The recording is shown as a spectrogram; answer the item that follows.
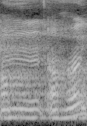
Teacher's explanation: अनुस्वार जो हैं अम, अह ये सब हमारे नासिका के नाक के उच्चारण से निकलते हैं।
